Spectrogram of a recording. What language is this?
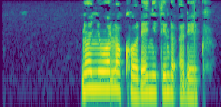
Luo (Kenya and Tanzania)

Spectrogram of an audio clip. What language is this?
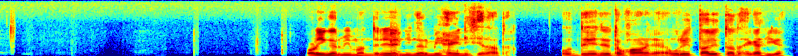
Punjabi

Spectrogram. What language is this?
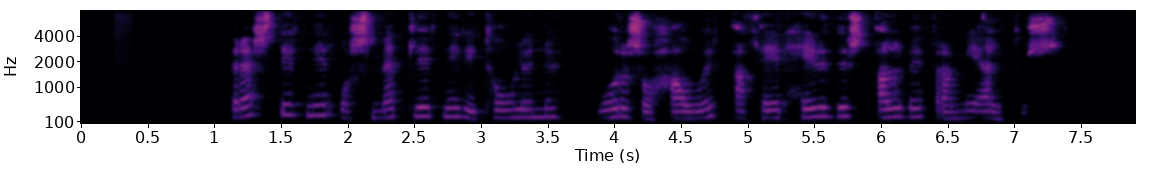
Icelandic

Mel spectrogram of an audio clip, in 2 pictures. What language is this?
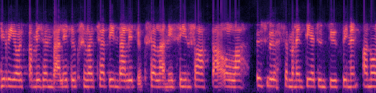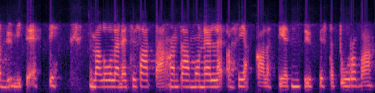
Finnish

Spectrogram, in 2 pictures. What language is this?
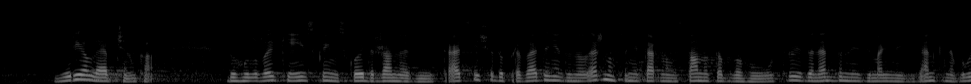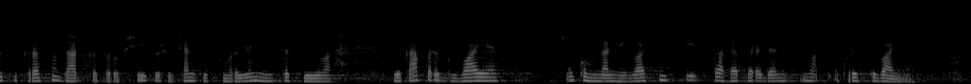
Ukrainian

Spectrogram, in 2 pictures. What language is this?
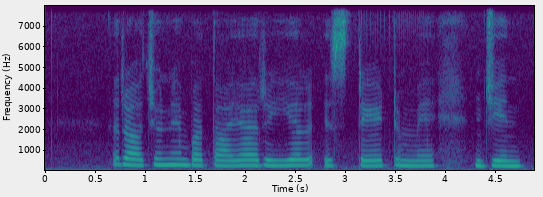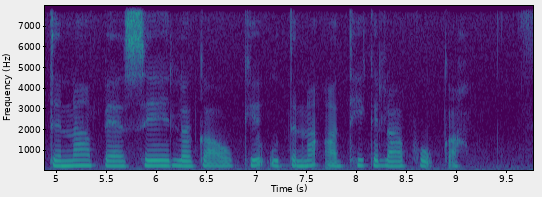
Hindi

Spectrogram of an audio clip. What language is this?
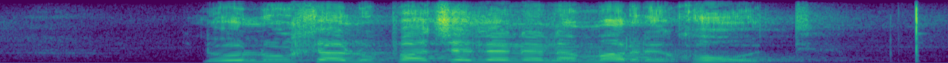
Zulu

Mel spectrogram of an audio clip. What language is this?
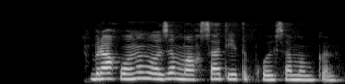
Kazakh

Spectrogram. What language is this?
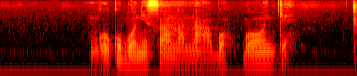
Xhosa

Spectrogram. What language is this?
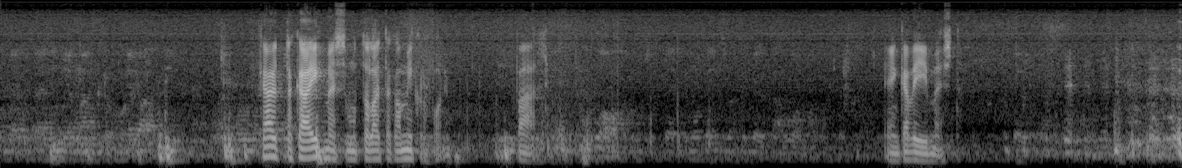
Finnish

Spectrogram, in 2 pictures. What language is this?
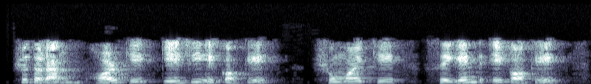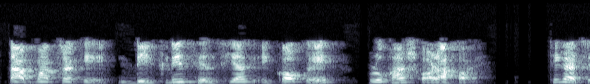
Bangla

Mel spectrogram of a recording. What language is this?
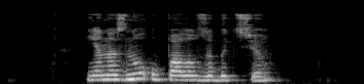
Belarusian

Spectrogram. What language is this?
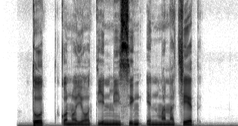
Kalenjin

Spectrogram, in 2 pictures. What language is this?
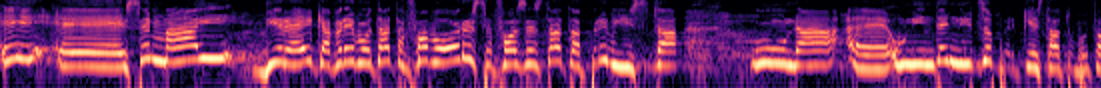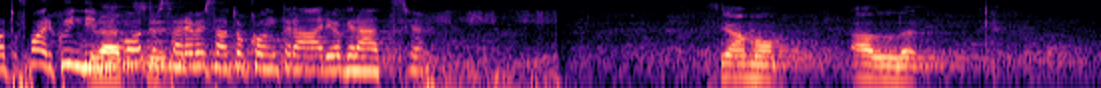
Italian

